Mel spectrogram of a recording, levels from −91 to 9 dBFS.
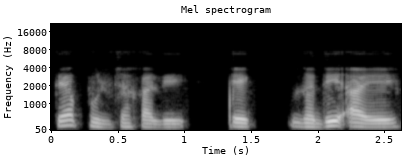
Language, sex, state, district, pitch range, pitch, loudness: Marathi, male, Maharashtra, Dhule, 130-165 Hz, 145 Hz, -18 LUFS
